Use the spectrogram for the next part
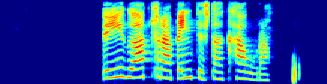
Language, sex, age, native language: Icelandic, female, 50-59, Icelandic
